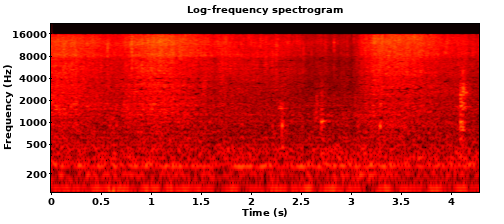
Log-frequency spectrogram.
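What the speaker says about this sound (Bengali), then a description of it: "আমরা রসুন পেঁয়াজের বাগার দিই" A garlic and onion tempering fries steadily in hot oil, with a loud, continuous sizzle and a few soft stirring sounds.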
